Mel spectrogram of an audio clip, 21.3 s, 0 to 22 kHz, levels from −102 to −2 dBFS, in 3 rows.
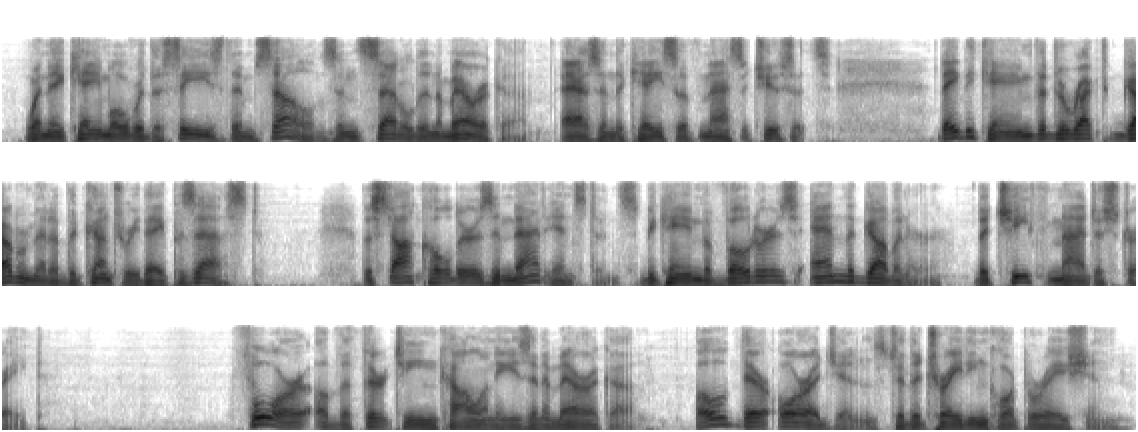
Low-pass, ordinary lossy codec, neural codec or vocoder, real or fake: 7.2 kHz; Opus, 64 kbps; codec, 24 kHz, 3 kbps, HILCodec; fake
